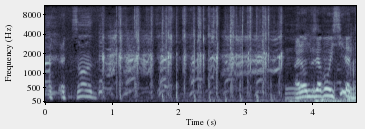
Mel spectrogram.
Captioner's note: chanting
